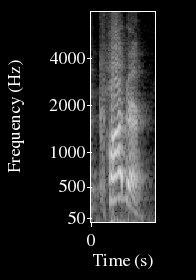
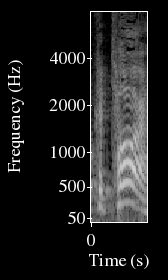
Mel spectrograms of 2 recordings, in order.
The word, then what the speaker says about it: Qatar: and his family they've got their moving to cutter or Qatar however you want to pronounce it I say good riddens Adam you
